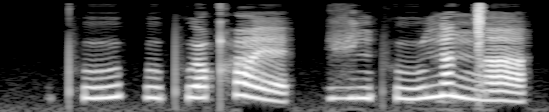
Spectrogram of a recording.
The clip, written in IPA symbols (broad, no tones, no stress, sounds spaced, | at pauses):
pʰ u | u pʰ u qʰ ɛː | vʲ ø ŋ pʰ uː ŋ a ŋ͡ǀ a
